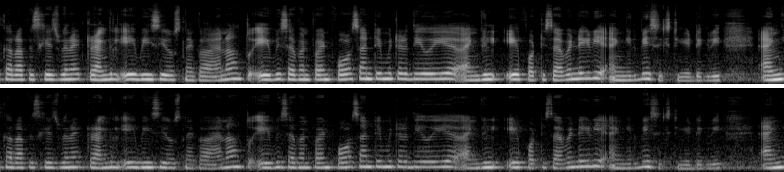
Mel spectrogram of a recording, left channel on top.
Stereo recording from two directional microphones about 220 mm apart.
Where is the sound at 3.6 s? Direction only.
75° left (ahead or behind).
